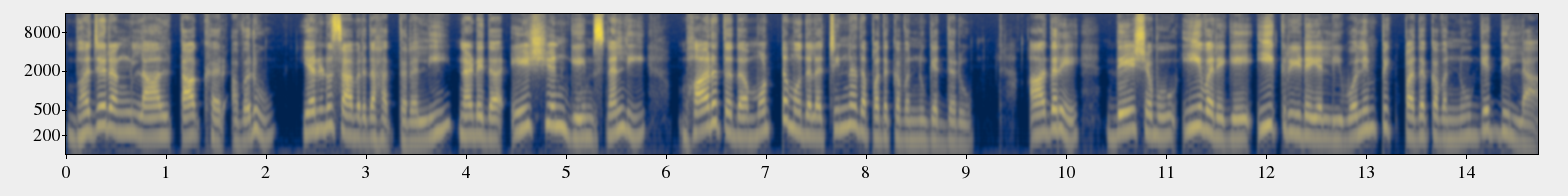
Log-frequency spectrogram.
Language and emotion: Kannada, neutral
